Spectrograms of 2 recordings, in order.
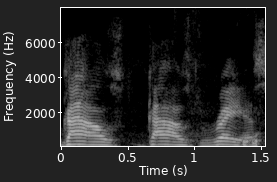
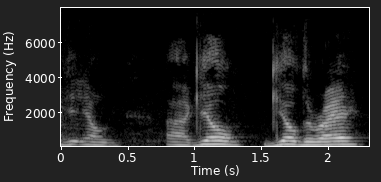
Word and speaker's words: Gilles de Rais: I'll roll this into Joan of Arc and Gilles de Rais? Yeah, Gilles de Rais. And so, in American, we call him Giles de Rais. Right. Properly, Gilles de Rais.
